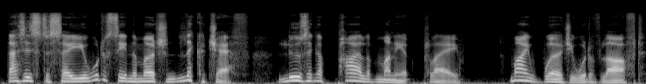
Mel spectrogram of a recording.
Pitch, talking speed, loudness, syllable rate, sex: 125 Hz, 215 wpm, -18 LUFS, 5.2 syllables/s, male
